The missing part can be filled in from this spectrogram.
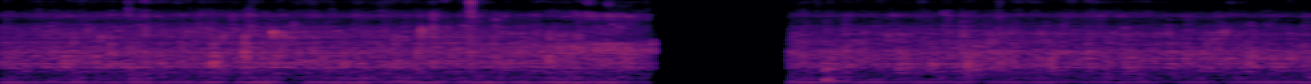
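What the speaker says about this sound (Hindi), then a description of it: "इन सबको डाल के अच्छे से भूनेंगे जब तक कि टमाटर अच्छे से सॉफ्ट ना हो जाए" Spices and tomatoes fry in a pan for Sindhi dal pakwan, giving a steady, dense close sizzle with a brief dropout partway through.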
